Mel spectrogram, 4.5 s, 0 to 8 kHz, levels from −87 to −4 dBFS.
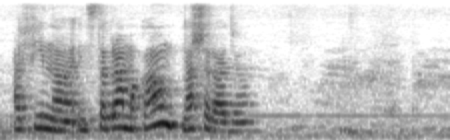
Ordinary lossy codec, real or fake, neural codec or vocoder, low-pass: AAC, 48 kbps; real; none; 7.2 kHz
